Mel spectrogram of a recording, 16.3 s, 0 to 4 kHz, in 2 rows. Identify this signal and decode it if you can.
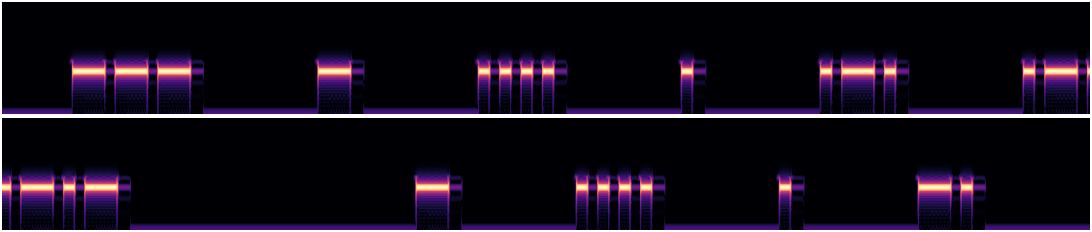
Morse code, heard as a keyed tone, about 15 wpm, spaced as for 7 wpm, 750 Hz. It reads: OTHER. THEN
